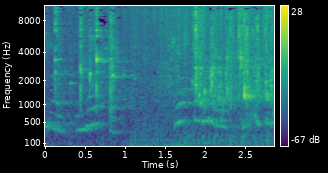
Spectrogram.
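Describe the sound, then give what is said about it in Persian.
Tea pours into a glass with a steady splashing gurgle that brightens and thickens toward the end, while indistinct voices murmur underneath. “مادر جان، تو یک گلاس چای دگام پر تو، چی یک مزه دار.”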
